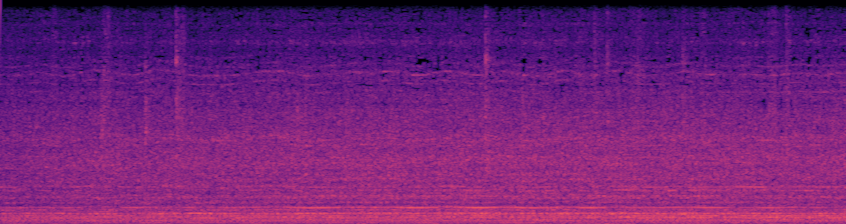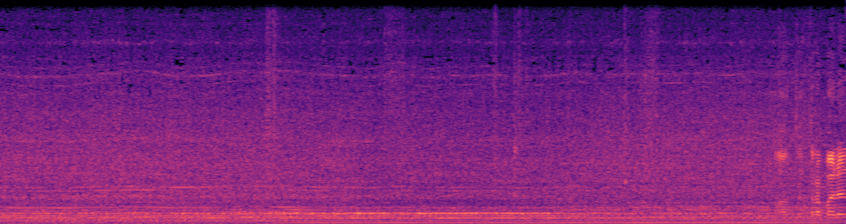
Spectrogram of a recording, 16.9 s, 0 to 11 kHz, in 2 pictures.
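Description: BH234 Hi-Tech tractor pulling a 56x22 levelling disc harrow, a steady loud engine drone with rattling and grinding from the implement, continuous throughout while someone talks over it.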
